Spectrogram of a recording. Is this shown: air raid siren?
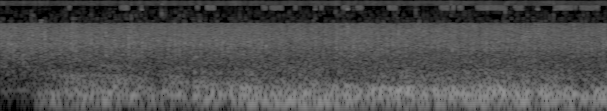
no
